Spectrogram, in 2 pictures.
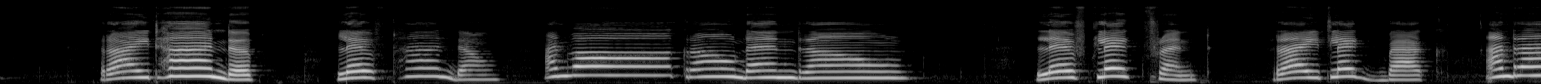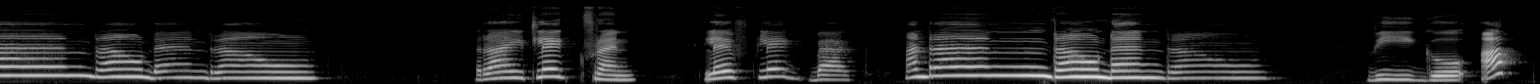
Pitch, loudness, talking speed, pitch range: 310 Hz, -19 LUFS, 70 wpm, 285-365 Hz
